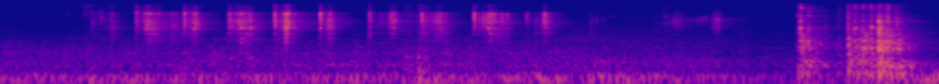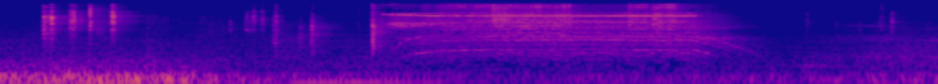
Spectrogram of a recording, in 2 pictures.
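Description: Small steel parts clicking and scraping as a hex nut and washer are handled and threaded onto the threaded stud of a clamping knob: many quick metallic ticks, then a louder rustling scrape. Near the end a steady power-tool run of about two seconds, with a thin high whine, stops.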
